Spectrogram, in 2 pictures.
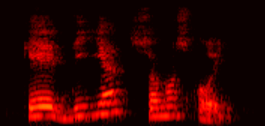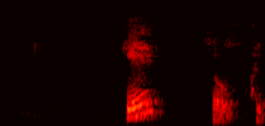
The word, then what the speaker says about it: día: ¿Qué día somos hoy?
